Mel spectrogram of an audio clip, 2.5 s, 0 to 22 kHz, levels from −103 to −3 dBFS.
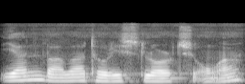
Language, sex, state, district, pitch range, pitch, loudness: Garo, male, Meghalaya, South Garo Hills, 110-130 Hz, 115 Hz, -15 LUFS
